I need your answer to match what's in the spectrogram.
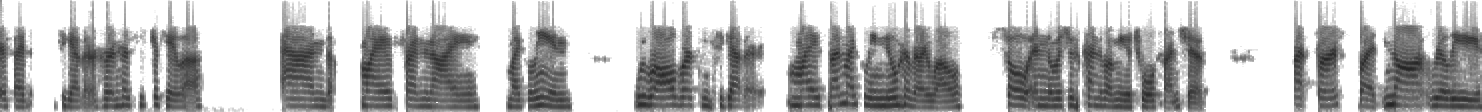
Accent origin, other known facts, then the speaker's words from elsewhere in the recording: Spirit Lake Reservation, North Dakota, United States; I'm from Spirit Lake Reservation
